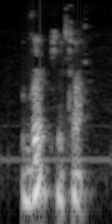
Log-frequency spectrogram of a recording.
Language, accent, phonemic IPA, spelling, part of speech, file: English, Southern England, /ˈɹɛplɪkə/, replica, noun, LL-Q1860 (eng)-replica.wav
- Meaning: 1. An exact copy 2. A copy made at a smaller scale than the original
